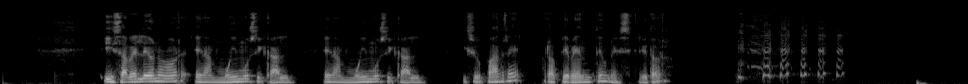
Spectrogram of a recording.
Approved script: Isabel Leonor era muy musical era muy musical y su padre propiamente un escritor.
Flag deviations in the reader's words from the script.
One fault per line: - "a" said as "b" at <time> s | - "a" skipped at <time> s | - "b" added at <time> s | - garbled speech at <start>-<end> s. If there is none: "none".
none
